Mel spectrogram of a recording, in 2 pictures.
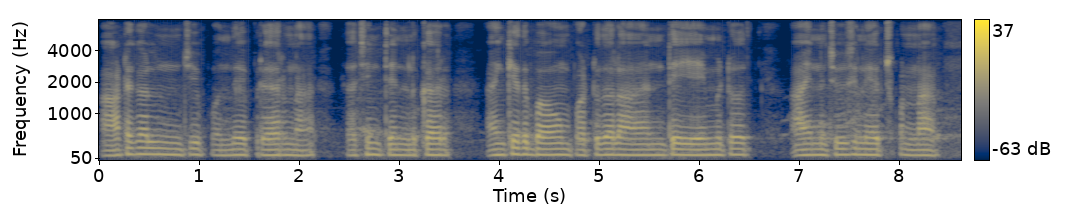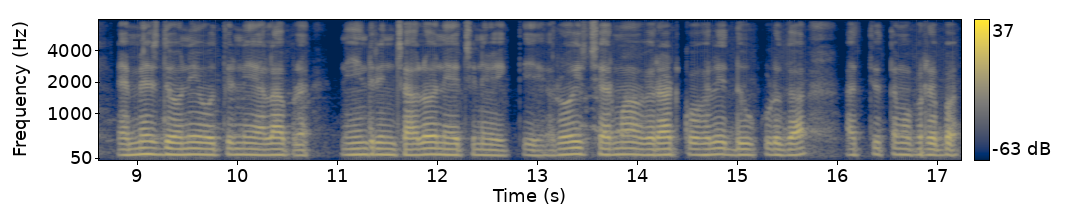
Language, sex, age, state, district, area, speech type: Telugu, male, 18-30, Andhra Pradesh, Nellore, rural, spontaneous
